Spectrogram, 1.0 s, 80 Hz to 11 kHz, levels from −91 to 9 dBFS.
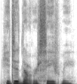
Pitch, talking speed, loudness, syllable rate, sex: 200 Hz, 290 wpm, -17 LUFS, 7.5 syllables/s, female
